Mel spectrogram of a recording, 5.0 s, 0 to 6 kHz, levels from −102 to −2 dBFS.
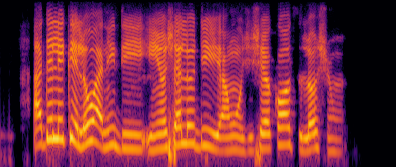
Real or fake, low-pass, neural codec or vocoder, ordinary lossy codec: real; 5.4 kHz; none; Opus, 24 kbps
